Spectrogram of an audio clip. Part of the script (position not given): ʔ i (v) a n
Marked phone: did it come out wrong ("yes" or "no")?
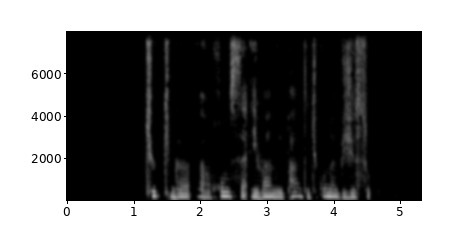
no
